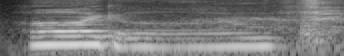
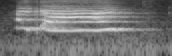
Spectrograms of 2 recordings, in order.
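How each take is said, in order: First: It is said in her normal, lower voice. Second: It is said in a very high, squeaky voice.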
